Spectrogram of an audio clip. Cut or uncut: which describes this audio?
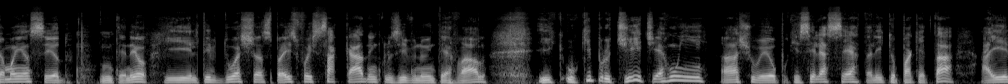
uncut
